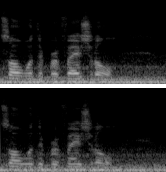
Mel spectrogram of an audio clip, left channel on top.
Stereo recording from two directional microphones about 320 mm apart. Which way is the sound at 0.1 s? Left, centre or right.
Centre.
